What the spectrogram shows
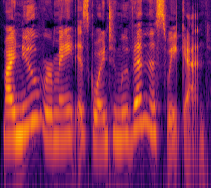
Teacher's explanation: As you can hear, I'm stressing in.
